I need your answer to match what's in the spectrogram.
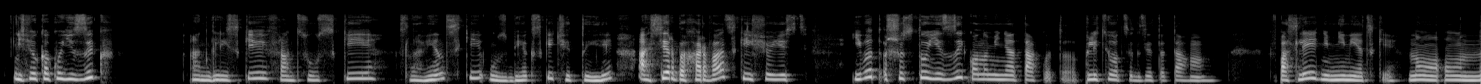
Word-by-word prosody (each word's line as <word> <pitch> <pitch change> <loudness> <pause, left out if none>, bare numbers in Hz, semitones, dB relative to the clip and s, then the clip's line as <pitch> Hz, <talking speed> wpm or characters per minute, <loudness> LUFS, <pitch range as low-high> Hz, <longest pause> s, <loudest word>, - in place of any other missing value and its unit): Еще 245 +3 +3
какой 255 0 +2
язык? 245 +7 +1 0.7
Английский, 210 +6 0
французский, 210 +4 -4 0.2
словенский, 215 +10 -1
узбекский, 195 - -1
4. 200 +3 +1 0.2
А 230 -4 +6
сербо-хорватский 240 - +3
еще 230 0 -2
есть 225 0 -4 0.4
и 235 - +2
вот 335 +3 0
6 275 +1 0
язык, 255 +5 0
он 240 -1 0
у - - +1
меня 220 -2 +2
так 205 -1 -2
вот, - - -12
э, - - -12
плетется 220 -2 -2
где-то 185 0 -7
там 180 -1 -6 0.5
в - - -26
последнем. 225 +2 +2
Немецкий, 185 -3 +1
но 205 -1 +2
он, 195 -2 +3
215 Hz, 120 wpm, -22 LUFS, 195-255 Hz, 0.7 s, А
